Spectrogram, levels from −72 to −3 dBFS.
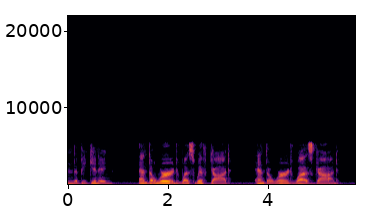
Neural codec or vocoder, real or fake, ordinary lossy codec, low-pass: none; real; Opus, 32 kbps; 5.4 kHz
